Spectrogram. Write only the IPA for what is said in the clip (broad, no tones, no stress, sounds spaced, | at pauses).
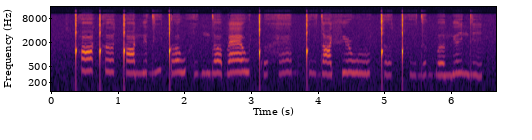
ǃʰ ɑ ǃʰ əː ǃ ɑ mʲ ə d i̤ ɡ͡ǃ ʌː w h i̤ ɡ n d ʌː b æː w ǃʼ ə̤ h æ̤ b ǃ i̤ d ɑ fʲ ə˞ w uː ǃ ə̤ ǃʰ i̤ d ə̤ ɡ b əː mʲ ə i̯ n d i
